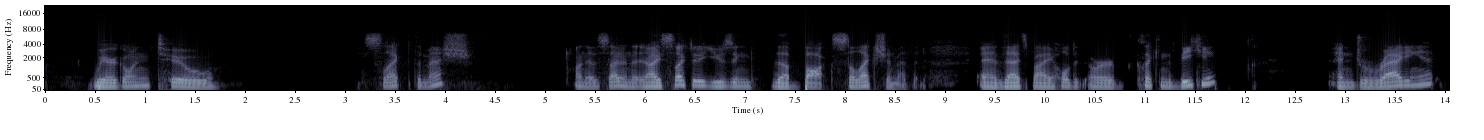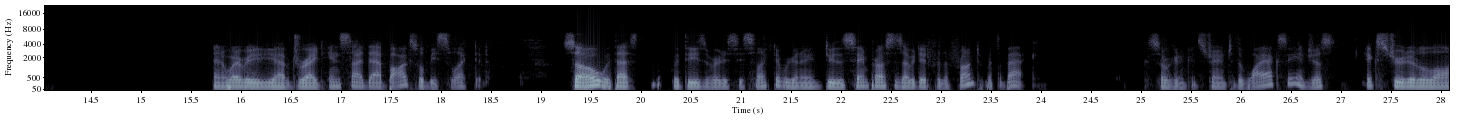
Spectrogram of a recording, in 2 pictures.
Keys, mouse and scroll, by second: 0.3 a, 1.3 z, 3.3 b, 9.5 a, 11.3 b, 21.6 e, 26.6 click, 27.5 e.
